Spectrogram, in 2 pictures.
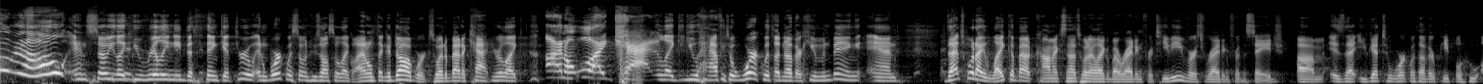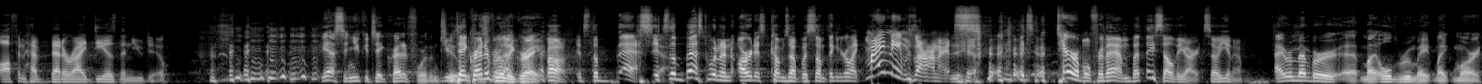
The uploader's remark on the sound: Live at New York Comic-Con 2018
